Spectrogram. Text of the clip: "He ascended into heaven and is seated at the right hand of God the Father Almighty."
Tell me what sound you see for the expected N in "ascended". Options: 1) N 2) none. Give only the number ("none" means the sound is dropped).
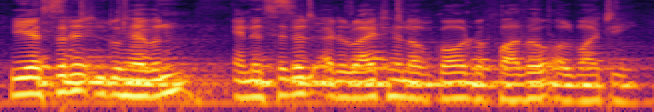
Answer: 2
